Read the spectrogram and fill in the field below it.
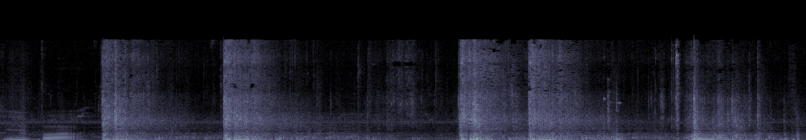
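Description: A pickaxe swings with loud whooshes.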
